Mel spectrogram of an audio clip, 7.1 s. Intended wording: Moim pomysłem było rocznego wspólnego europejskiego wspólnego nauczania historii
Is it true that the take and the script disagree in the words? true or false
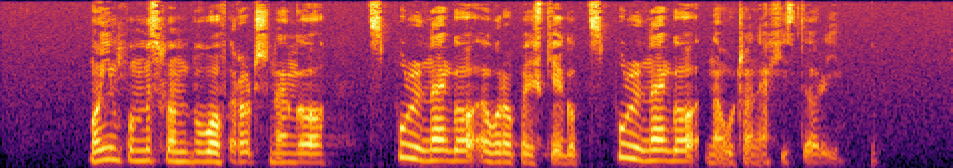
false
